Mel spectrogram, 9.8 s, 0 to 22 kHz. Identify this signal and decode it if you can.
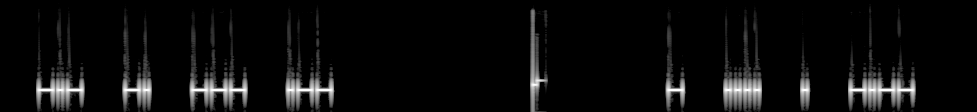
Morse code, heard as a keyed tone, about 25 wpm, spaced as for 14 wpm, 700 Hz. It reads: KNOW THEY
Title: 3x Character Spacing - Top 100 Words - 25wpm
